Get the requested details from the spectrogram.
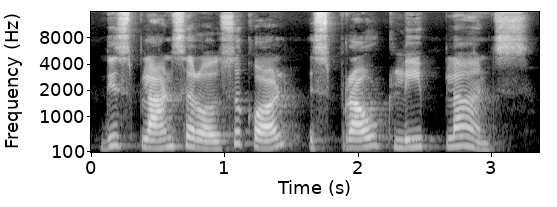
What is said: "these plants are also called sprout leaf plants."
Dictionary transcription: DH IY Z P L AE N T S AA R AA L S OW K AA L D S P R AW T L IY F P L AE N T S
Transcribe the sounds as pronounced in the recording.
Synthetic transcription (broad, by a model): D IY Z P L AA N T S AA R AA L S OW K AA L D S P R AW T L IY P P L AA N T S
